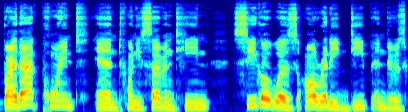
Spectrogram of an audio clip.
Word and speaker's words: Segall: and it turns out you do pretty much pronounce his last name just like the bird.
